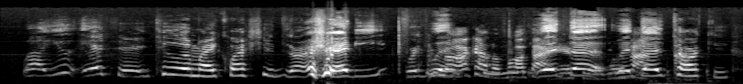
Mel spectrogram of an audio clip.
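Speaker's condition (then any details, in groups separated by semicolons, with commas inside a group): Cerebral palsy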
